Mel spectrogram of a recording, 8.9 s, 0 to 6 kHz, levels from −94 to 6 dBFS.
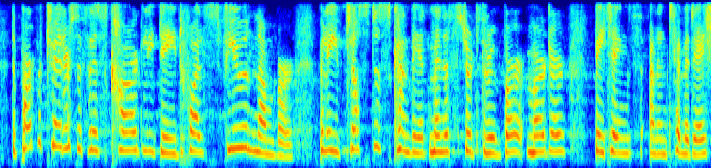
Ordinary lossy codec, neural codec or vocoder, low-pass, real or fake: none; vocoder, 22.05 kHz, 80 mel bands, HiFi-GAN; 5.4 kHz; fake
